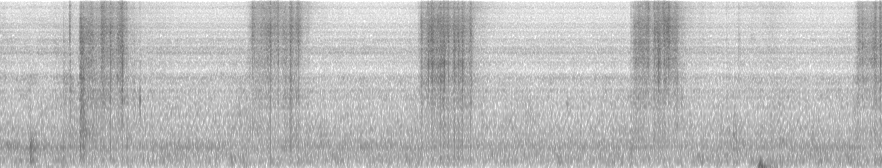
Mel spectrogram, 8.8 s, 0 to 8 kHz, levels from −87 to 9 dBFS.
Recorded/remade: remade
